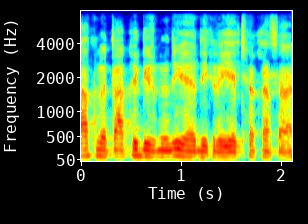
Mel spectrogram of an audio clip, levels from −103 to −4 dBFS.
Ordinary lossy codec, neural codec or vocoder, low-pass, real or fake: none; codec, 16 kHz, 4 kbps, FreqCodec, smaller model; 7.2 kHz; fake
